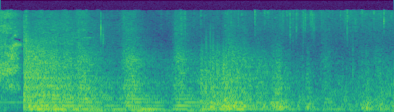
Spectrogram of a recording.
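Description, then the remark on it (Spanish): A loud, steady thunderstorm with huge hailstones pelting down violently and deep rumbling thunder rolling underneath, a dense, continuous roar with no pauses and no voices. “Y esta vez, la tormenta soltaba no nieve, sino enorme granizo que cayó con tal violencia que parecía lanzado por los demonios.”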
